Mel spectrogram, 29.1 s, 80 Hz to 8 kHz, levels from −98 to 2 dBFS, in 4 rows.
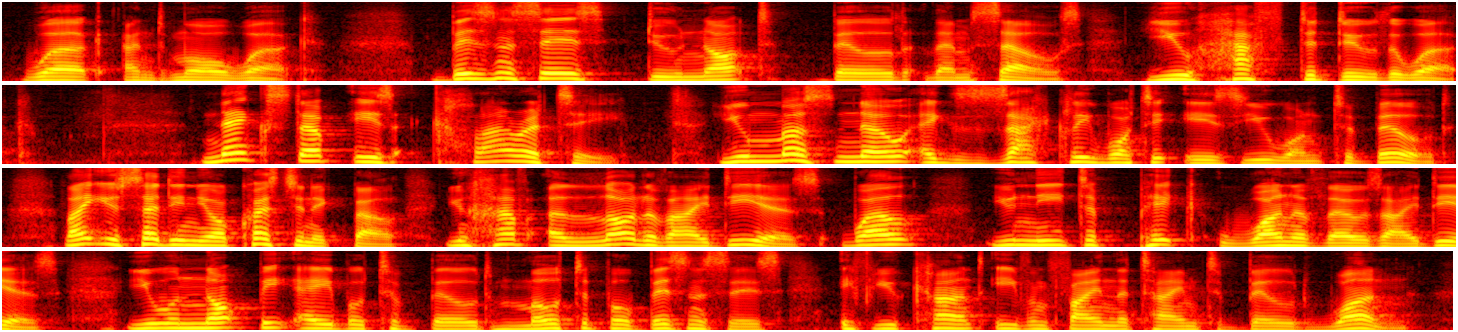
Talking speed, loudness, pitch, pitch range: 145 wpm, -25 LUFS, 150 Hz, 125-175 Hz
